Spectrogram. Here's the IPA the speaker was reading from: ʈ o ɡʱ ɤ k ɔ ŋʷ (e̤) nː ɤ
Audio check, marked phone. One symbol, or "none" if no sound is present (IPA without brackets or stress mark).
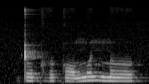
e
